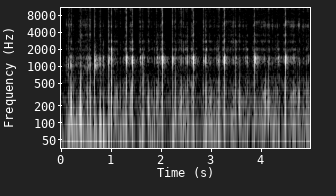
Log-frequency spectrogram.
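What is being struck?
Carved wooden frog guiro.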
